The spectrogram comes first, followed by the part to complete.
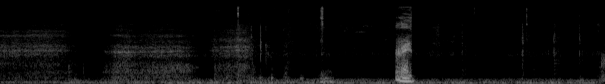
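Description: Faint rustling and a few light scattered clicks from a hand working a small hose fitting at the back of an engine's intake manifold.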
